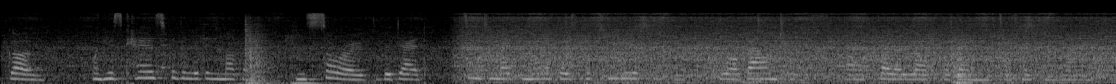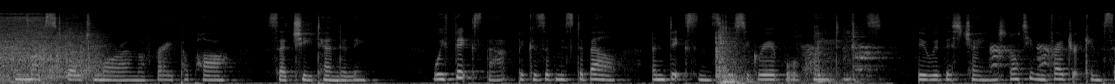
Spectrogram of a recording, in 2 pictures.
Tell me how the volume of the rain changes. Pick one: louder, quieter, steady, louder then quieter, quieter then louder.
louder.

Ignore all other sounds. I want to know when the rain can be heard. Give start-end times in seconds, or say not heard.
0.0-12.2.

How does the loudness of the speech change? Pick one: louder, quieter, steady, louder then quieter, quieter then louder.
steady.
